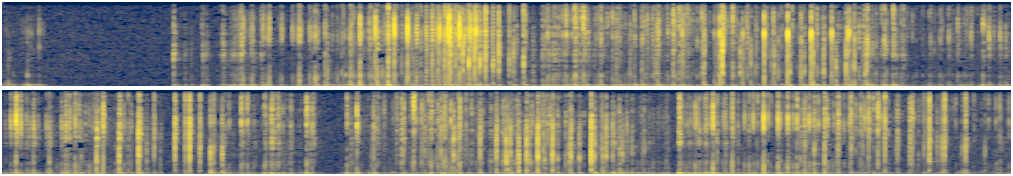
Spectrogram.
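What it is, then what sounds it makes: Metal microphone grille being scratched. Long gold acrylic nails decorated with metal charms and rhinestones scratch the hollow steel mesh dome grille of a studio microphone. After a near-silent first moment, a dense, continuous scratching and rattling begins, heavy in the low end with a steady hum-like rumble and rapid, fine clicks throughout.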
